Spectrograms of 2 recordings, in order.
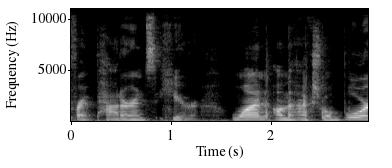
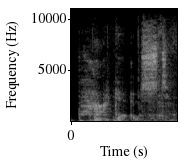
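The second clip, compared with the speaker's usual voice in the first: whispering; 10 dB quieter than usual. Real, not acted. Whispered aside about packaging.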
